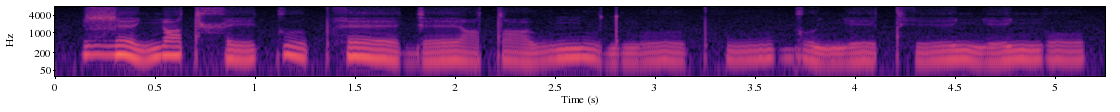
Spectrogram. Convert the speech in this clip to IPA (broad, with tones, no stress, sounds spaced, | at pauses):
ɮ ɛ˥˩ ɲ u˦ tˤ x e˨˩˦ k ʊ˥˩ pʰ ɛː˥˩ ɡ ɛː˩˧˩ tˤ uː˨˩˦ ŋ u˥˩ d ŋ ʊː˩˧˩ pʰ uː˨˥ ɡ ʊ˥˩ ɲ e˩˧˩ tʰ ɪː˨˥ ɲ e˨˥ ɲ o˦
